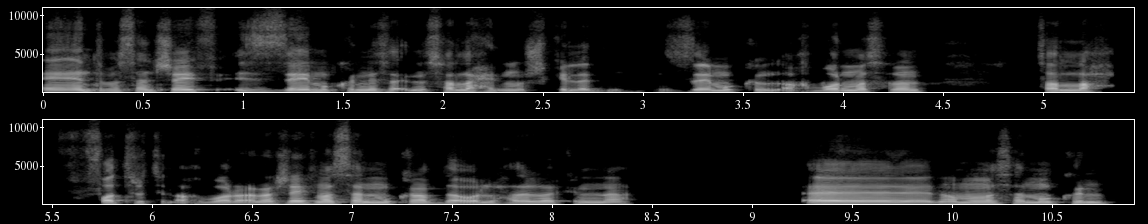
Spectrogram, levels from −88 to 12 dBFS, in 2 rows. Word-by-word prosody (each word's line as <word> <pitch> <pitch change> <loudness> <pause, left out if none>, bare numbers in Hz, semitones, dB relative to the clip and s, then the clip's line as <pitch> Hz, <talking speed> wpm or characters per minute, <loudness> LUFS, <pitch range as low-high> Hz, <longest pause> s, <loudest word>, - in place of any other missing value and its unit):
آآ 145 +2 +2
أنت 160 -1 -3
مثلًا 175 +2 -4
شايف 180 +1 +2
إزاي 120 +9 +1
ممكن 190 -3 -4
نص 150 - -3
نصلّح 155 +1 -1
المشكلة 110 -8 -6
دي؟ - - -17 0.2
إزاي 120 +4 -1
ممكن 125 -1 -5
الأخبار 130 +2 -1
مثلًا 135 +1 -1 0.6
تتصلّح 130 +1 +2 0.2
في - - -23
فترة - - +2
الأخبار؟ 105 0 0
أنا 120 - +3
شايف 155 +4 +3
مثلًا 160 +1 +3
ممكن 145 +1 0
ابدأ 140 -1 +1
اقول 140 - +2
لحضرتك 140 +2 -1
إن 110 -2 -3 0.9
آآ 110 -2 +6
إن 105 - -8
هُم 130 +3 0
مثلًا 140 0 -2
ممكن 145 +1 -2
135 Hz, 170 wpm, -27 LUFS, 120-155 Hz, 0.9 s, آآ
